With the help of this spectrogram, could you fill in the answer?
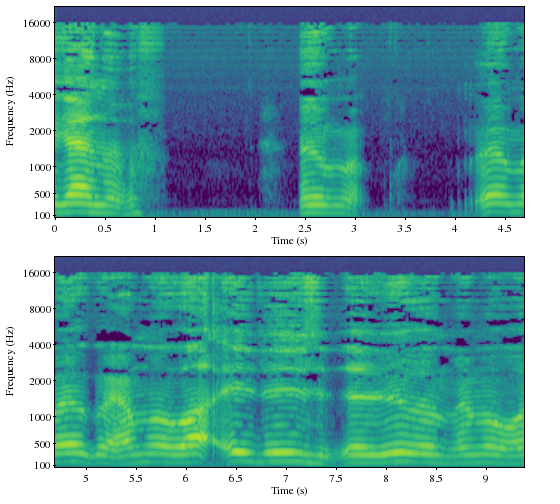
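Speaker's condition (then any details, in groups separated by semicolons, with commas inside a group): Cerebral palsy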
